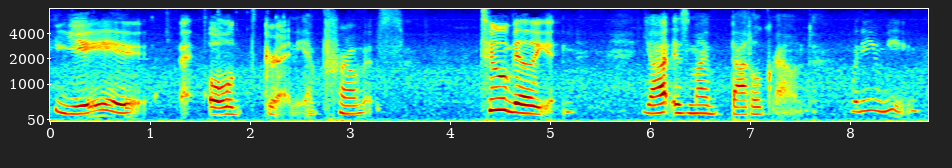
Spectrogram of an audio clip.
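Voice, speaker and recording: Woman, 20s, live streamer: kid-like higher voice, unhurried, profane casual chat with chat. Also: gravelly, a little hiss or hum. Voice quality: youthful, girlish-sounding voice. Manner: swears freely and chats with viewers. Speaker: livestreamer.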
